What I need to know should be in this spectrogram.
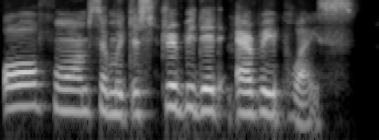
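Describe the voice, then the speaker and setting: This is a woman with a medium pitch. She talks at a moderate pace. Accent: Brooklyn. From New York, Brooklyn. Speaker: spiritual teacher. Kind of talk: spiritual talk to a group. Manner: animated.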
